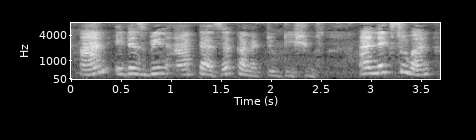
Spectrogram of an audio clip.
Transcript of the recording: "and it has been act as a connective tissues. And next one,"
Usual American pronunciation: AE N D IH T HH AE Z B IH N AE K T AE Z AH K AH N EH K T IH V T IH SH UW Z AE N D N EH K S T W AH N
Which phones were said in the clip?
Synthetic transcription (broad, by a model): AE N D IH T HH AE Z B IH N AE K T AE Z AH K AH L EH K T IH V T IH SH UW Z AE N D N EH K S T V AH N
